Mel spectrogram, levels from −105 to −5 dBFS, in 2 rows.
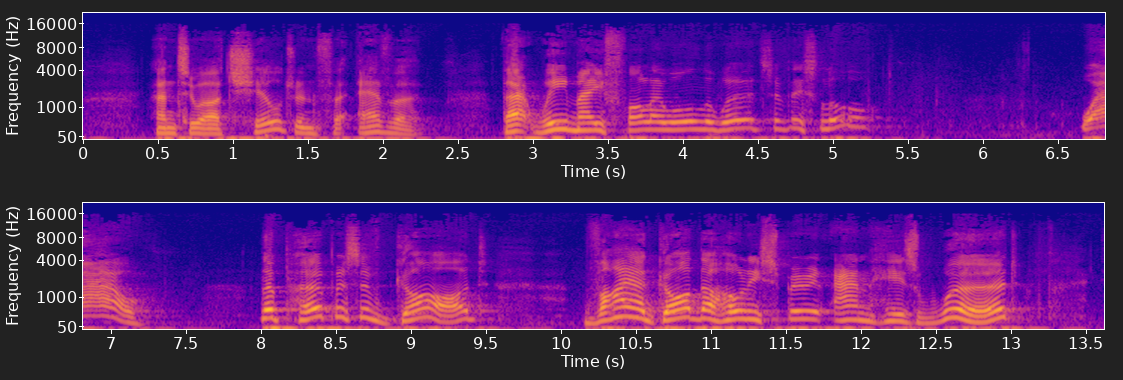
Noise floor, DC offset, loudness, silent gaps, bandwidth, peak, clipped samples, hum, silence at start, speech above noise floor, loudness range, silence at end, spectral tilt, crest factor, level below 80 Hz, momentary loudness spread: -71 dBFS; under 0.1%; -33 LUFS; none; 16 kHz; -18 dBFS; under 0.1%; none; 0.05 s; 38 dB; 8 LU; 0.4 s; -5 dB/octave; 18 dB; -60 dBFS; 13 LU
